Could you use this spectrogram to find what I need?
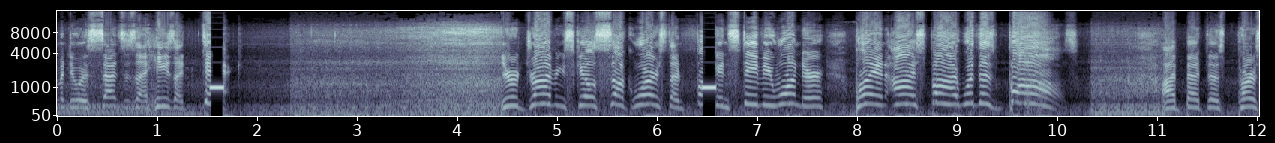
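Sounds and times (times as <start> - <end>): motorcycle engine running: 0.0 - 4.7.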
